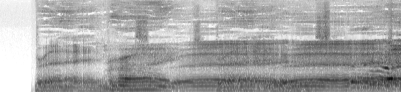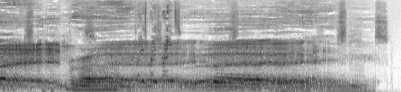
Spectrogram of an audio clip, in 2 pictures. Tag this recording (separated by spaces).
zombie-stampede brains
